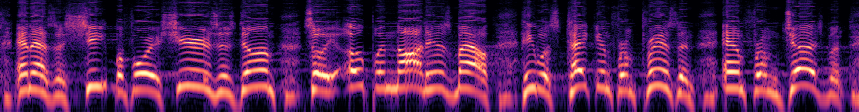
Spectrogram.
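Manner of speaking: ringing, rhythmic declamation of Bible verses; preached scripture reading. Real, not acted. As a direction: proclaim each verse to the congregation.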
